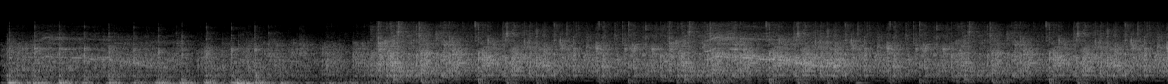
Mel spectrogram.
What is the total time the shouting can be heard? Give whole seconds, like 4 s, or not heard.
3 s.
